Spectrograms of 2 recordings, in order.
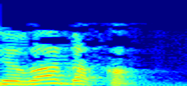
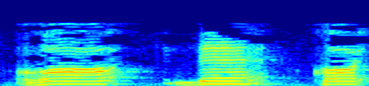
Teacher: ماء غدق ما نقولش غدق، غدق الدال رققها، القاف المفخمة · Shown in: second take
